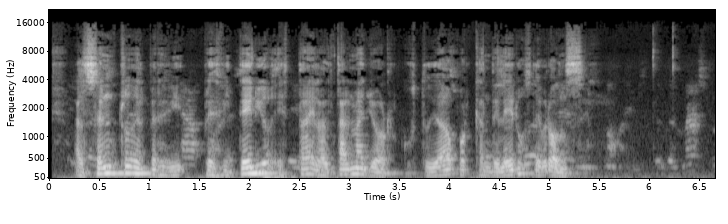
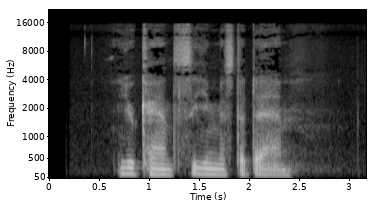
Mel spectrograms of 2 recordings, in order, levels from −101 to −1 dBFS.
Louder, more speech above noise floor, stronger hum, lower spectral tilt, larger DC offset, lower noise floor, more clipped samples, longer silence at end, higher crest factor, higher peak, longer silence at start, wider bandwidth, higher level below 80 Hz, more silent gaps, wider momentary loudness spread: first, -20 LUFS vs -29 LUFS; second, 24 dB vs 36 dB; neither; about the same, -4 dB/octave vs -4 dB/octave; neither; second, -45 dBFS vs -65 dBFS; neither; second, 0.15 s vs 0.7 s; about the same, 22 dB vs 24 dB; first, 0 dBFS vs -8 dBFS; second, 0.05 s vs 0.7 s; about the same, 15.5 kHz vs 15.5 kHz; first, -42 dBFS vs -74 dBFS; neither; first, 16 LU vs 10 LU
